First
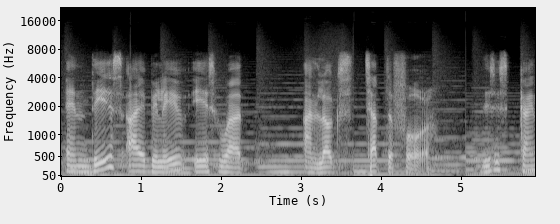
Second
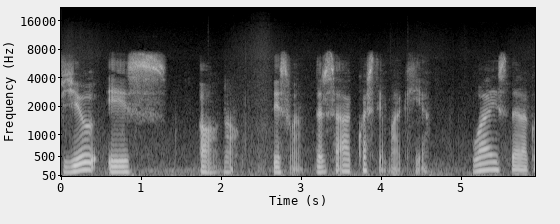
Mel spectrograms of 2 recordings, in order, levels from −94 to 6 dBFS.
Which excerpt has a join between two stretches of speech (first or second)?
first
